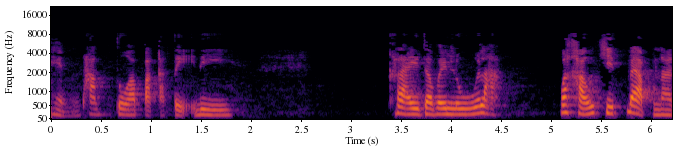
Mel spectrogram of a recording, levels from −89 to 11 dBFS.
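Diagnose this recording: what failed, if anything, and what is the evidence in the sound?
The fault sits at the codec stage. Throughout the speech, nothing reaches above 8.3 kHz. The damage is plainly audible, with a watery, swirly texture. This is likely MP3 compression, and the sound fits a bitrate near 32 kbps. Starved of bits, the encoder cuts the treble and drops weak frequency lines.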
